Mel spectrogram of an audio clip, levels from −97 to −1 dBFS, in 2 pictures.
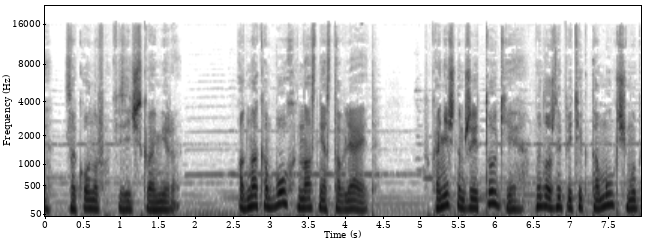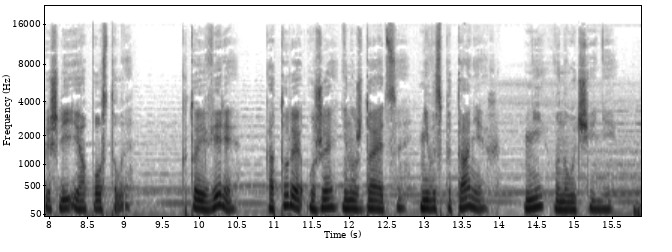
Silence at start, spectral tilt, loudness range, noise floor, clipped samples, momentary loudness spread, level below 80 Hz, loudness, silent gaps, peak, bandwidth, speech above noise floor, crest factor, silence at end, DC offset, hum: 0 s; -7 dB/octave; 2 LU; -42 dBFS; under 0.1%; 9 LU; -38 dBFS; -14 LUFS; none; 0 dBFS; 15.5 kHz; 29 dB; 14 dB; 0 s; 0.3%; none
